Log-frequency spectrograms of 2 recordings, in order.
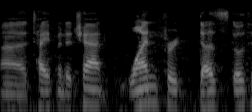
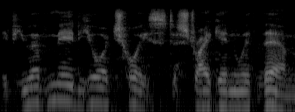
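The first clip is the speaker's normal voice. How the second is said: dragon voice; slower than usual. Acted. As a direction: speak slowly like a weary old dragon. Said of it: "Safaraktar's voice calls out again and says".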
